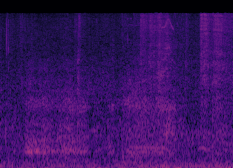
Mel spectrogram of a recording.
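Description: Quiet background ambience, a faint even hiss with a low rumble, and no distinct sound standing out.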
